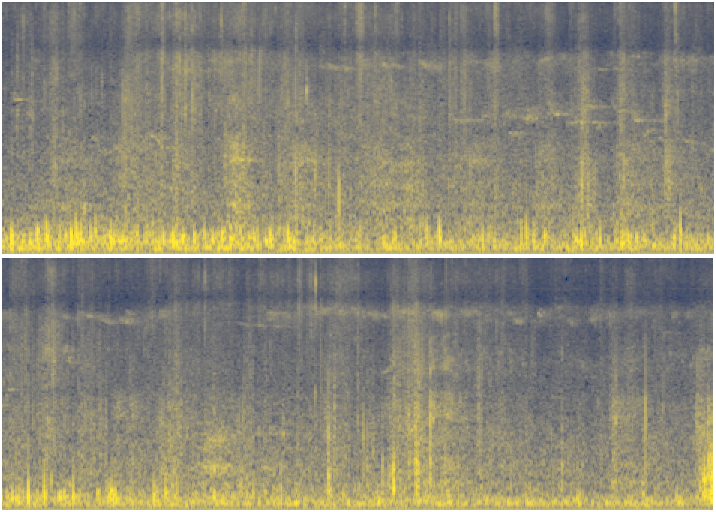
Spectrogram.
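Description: Faint, irregular hoofbeats of horses moving over grass pasture, heard as scattered soft knocks and clicks, over a low rumble that fades about two seconds in.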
